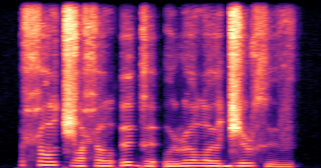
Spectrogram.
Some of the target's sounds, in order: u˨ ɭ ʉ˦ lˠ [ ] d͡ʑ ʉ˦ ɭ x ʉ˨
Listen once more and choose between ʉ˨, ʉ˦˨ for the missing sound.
ʉ˦˨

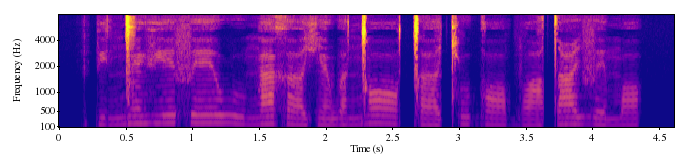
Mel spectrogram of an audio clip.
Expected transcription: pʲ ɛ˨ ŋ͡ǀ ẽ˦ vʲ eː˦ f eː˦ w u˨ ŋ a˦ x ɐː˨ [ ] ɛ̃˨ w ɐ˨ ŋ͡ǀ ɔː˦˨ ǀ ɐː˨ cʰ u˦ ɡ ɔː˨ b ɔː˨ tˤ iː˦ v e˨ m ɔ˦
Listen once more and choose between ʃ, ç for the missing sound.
ç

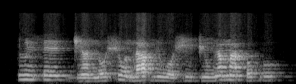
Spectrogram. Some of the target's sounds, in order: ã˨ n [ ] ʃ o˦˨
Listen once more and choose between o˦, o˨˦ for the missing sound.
o˨˦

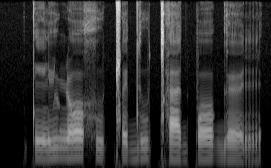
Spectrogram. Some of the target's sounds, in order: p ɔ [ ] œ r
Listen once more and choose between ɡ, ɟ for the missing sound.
ɡ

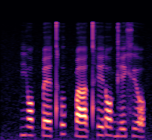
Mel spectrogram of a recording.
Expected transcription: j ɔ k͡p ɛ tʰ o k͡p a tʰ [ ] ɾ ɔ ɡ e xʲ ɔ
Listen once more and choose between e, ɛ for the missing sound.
e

